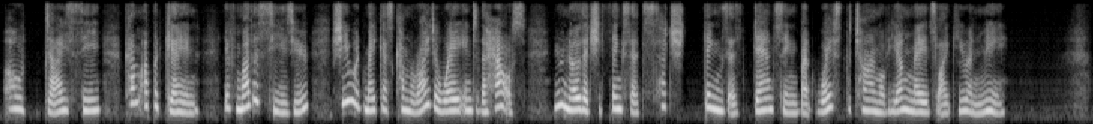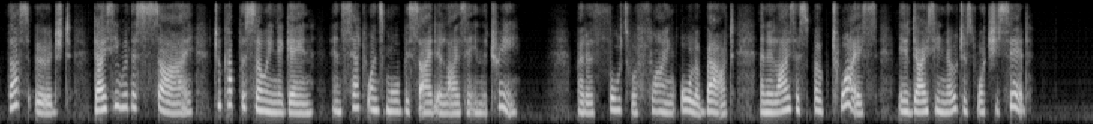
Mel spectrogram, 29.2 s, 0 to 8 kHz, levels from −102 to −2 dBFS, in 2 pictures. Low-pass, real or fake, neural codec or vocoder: 7.2 kHz; fake; codec, 16 kHz, 4 kbps, FreqCodec, smaller model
